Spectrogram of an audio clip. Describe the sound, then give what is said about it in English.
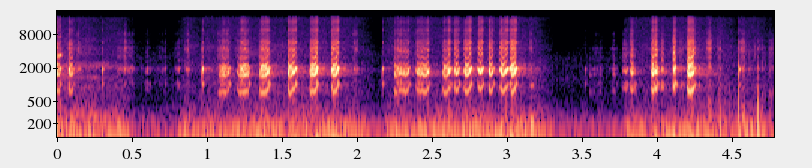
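A turkey gobble made with a Phelps turkey call: three rapid, rattling bursts of yelping notes, fairly loud, separated by short pauses, with no voices. “Turkey Calls”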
